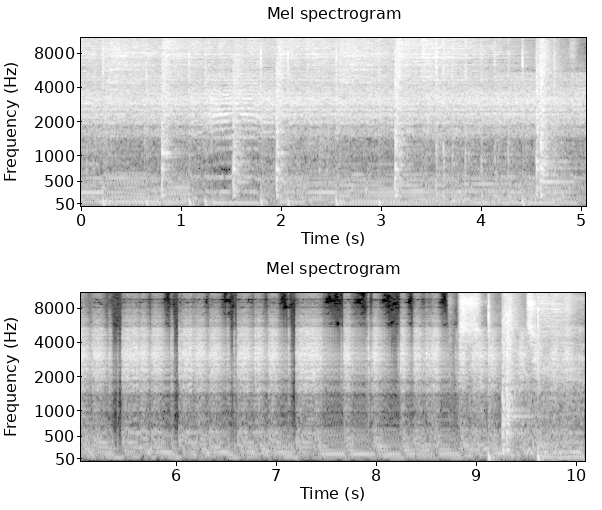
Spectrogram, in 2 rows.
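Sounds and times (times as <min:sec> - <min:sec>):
electric guitar picked pattern: 0:00.0 - 0:10.0.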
